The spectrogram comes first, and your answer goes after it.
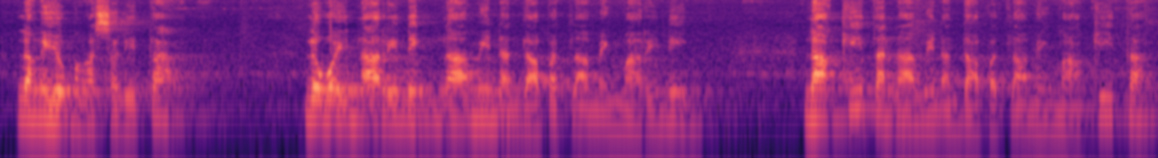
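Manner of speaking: soft, measured prayer voice; quiet devout prayer; closing prayer. Acted. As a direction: pray over the congregation gently.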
